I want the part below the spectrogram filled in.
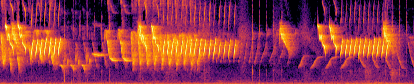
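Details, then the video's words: Sunbird song used to tutor caged birds: loud, high, rapid trills of evenly repeated notes, several long phrases with brief twittered notes between them, very clear and close. "asli suara burung kolibri isian"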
